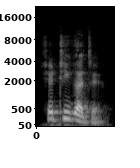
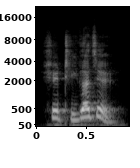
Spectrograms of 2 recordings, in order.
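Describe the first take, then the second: First: Said in the usual way. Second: সে ঠিক আছে asked as a question, pitched up on আছে; question intonation. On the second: Shown as a demonstration. Teacher showing how tune makes a question, সে ঠিক আছে pitched high. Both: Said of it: "intonation দিয়ে করতাম, তাহলে প্রশ্ন হবে".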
